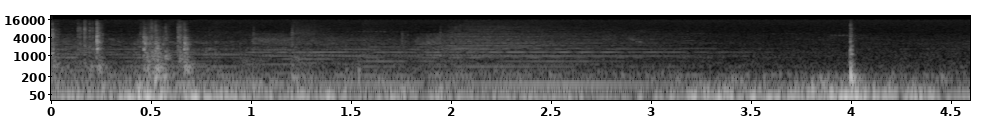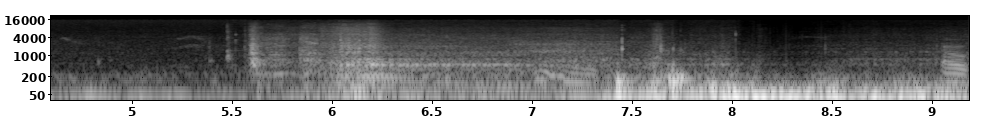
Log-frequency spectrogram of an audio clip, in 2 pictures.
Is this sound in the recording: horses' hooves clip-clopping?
no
